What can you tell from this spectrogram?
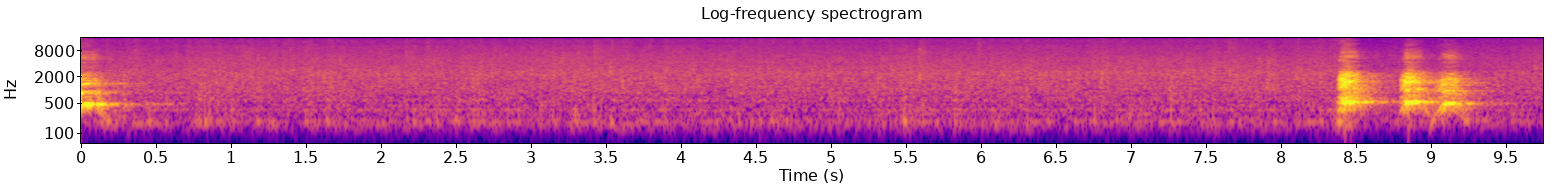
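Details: A Siberian Husky, afraid of balloons, gives a few sharp, frightened yelps in quick succession after a long quiet stretch.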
